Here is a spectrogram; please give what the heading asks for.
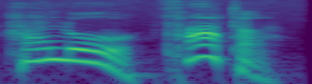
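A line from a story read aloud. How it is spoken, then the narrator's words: Calling out again. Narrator (German): rief sie nochmals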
